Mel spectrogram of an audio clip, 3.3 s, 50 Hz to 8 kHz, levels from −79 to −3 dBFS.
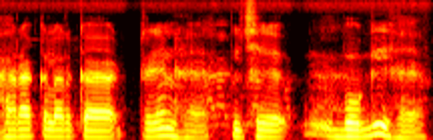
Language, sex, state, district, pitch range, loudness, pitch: Hindi, male, Jharkhand, Palamu, 135-145 Hz, -17 LUFS, 145 Hz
